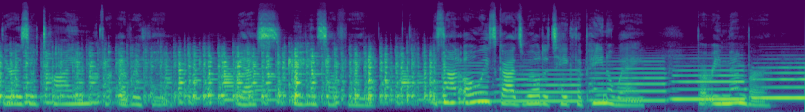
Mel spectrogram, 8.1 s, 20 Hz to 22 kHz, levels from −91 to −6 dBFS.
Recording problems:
background music; very loud; throughout; 1 dB above the speech

